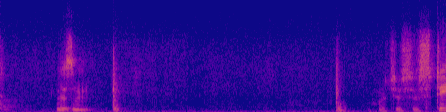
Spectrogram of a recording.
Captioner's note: distant knocking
